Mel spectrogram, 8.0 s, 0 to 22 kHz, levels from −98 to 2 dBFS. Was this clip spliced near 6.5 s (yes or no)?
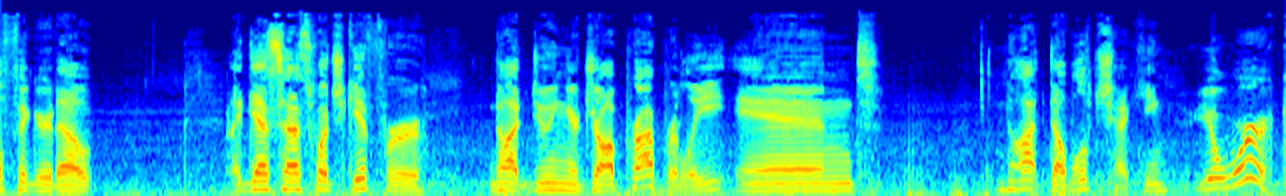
yes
